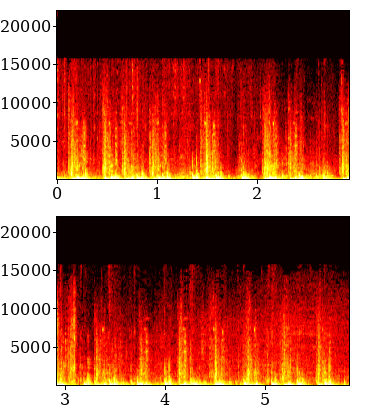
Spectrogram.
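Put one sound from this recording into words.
Footsteps thud quickly on metal stairs.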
